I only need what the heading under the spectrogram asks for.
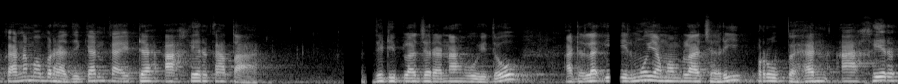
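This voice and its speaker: Man teaching in an echoey mosque. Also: a little high. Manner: explains step by step, asks the class questions. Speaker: Arabic teacher. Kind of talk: mosque class lesson. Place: mosque hall. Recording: echoey hall, dull lo-fi sound.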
